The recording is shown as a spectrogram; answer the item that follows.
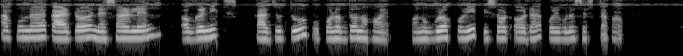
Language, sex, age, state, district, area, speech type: Assamese, female, 30-45, Assam, Lakhimpur, rural, read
